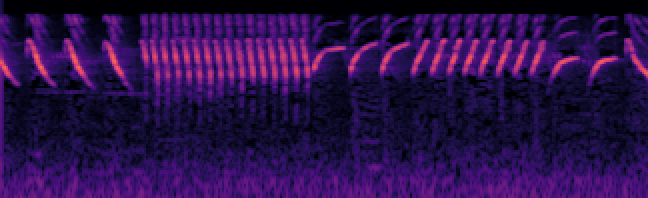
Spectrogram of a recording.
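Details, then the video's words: Canary song used to get other canaries singing, made of changing tours: a few slow down-swept notes, a rapid buzzing trill of clipped notes, then upward-sweeping whistles and a slower run of high chips. "Canarios poderosos para estimular el sonido del canto de los pájaros"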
